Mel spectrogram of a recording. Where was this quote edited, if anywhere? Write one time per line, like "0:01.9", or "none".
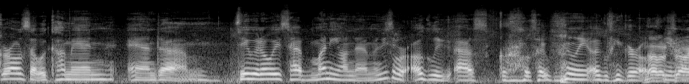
none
